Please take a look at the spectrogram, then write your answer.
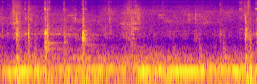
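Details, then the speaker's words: Crown Vic idler pulley, hand-spun with belt off: uneven clicks and rough rattle from a worn bearing; also audible while engine runs; power steering pulley suspected as well. "then we got to drop the tensioner The Idler pulley and you hear how that one"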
